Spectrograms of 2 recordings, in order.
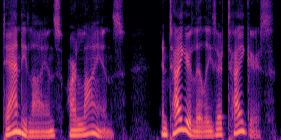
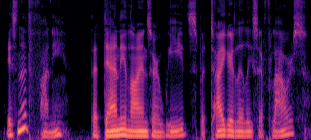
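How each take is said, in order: First: Slow, patient explanation of the joke; slow explaining. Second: Said in the usual way. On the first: Acted. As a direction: spell it out slowly so they get it. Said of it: "she imagined having to explain it". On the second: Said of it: "Then she thought".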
